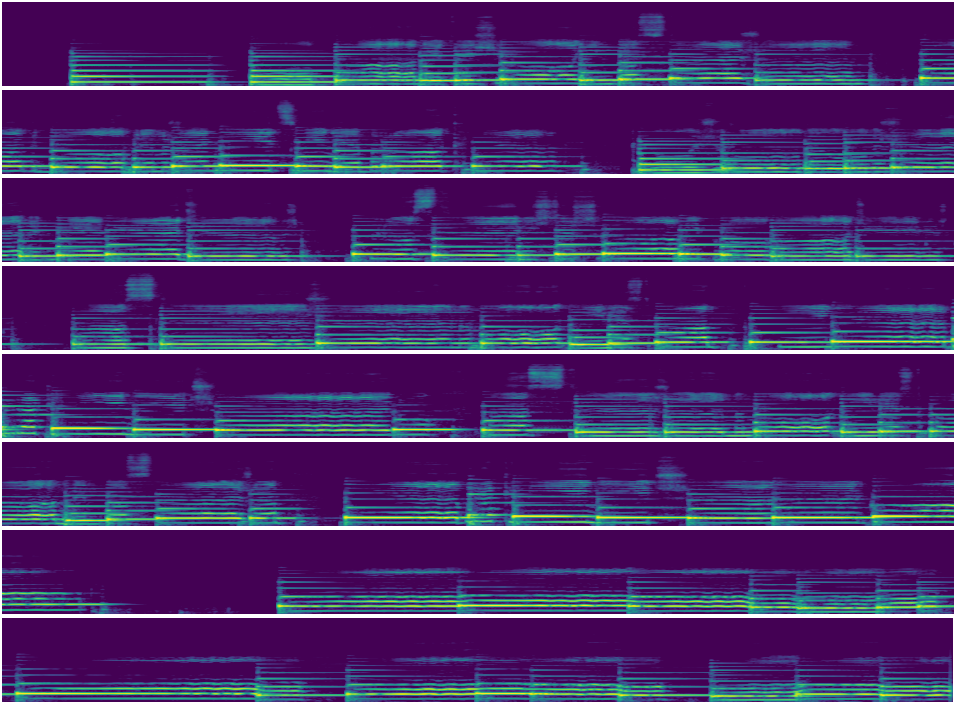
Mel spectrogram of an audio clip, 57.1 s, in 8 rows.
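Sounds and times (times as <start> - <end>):
tenor singing: 0.5 - 43.9, 44.9 - 57.1.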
